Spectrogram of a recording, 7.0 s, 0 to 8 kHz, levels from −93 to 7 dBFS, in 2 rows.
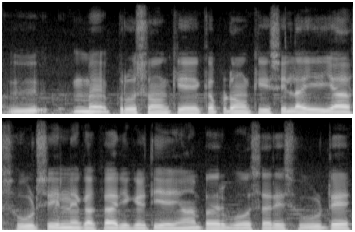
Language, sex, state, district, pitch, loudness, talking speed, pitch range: Hindi, male, Rajasthan, Bikaner, 110 Hz, -14 LUFS, 170 wpm, 105-120 Hz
